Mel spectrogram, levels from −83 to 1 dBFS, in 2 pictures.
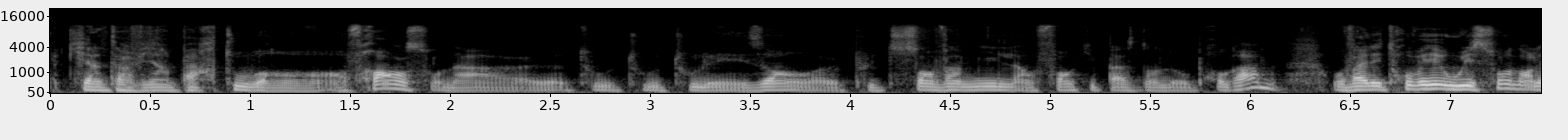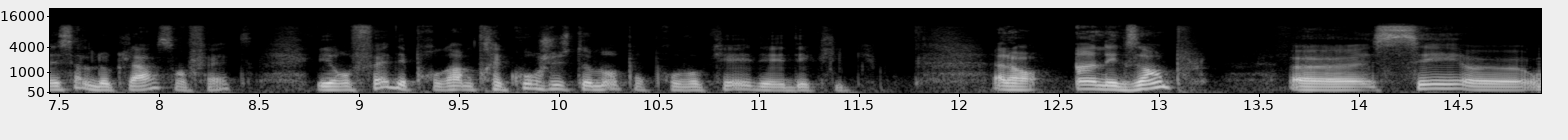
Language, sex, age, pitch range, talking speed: French, male, 50-69, 115-150 Hz, 235 wpm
